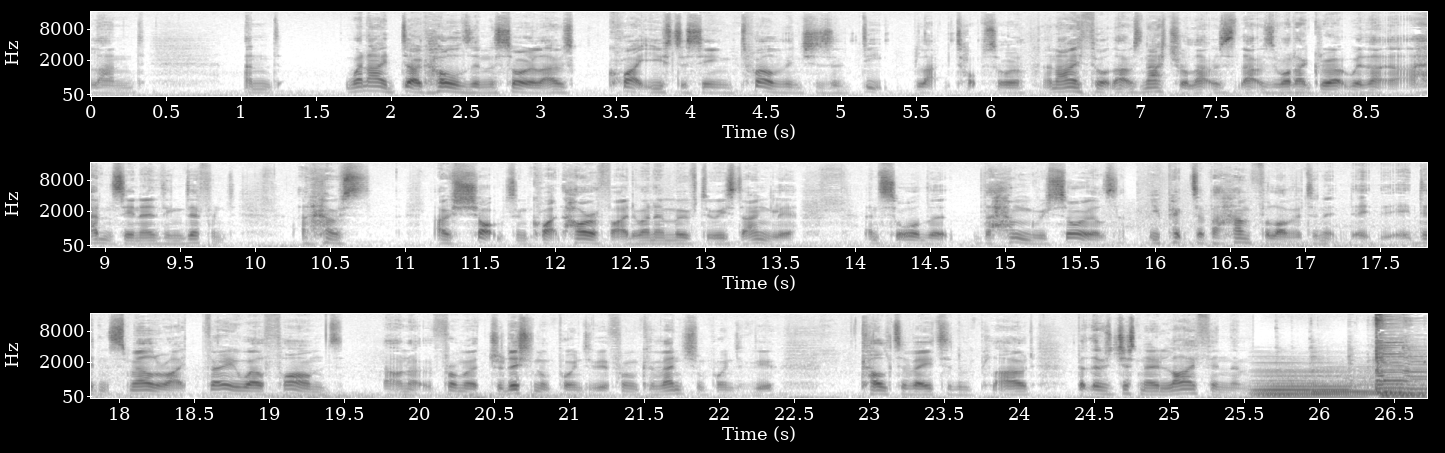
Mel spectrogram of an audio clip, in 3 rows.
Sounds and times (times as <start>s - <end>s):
Speech: 0.0s - 0.4s, 1.0s - 25.6s.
